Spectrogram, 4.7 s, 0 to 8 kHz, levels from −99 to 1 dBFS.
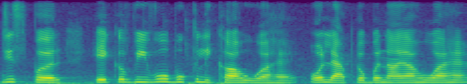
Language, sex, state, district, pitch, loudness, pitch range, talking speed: Hindi, female, Punjab, Pathankot, 210 Hz, -17 LUFS, 205-230 Hz, 165 wpm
